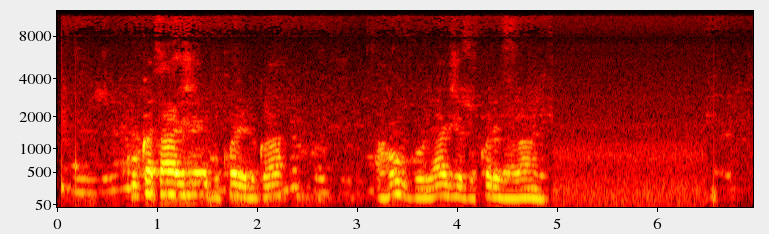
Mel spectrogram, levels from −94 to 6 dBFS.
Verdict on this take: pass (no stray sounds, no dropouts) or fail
pass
